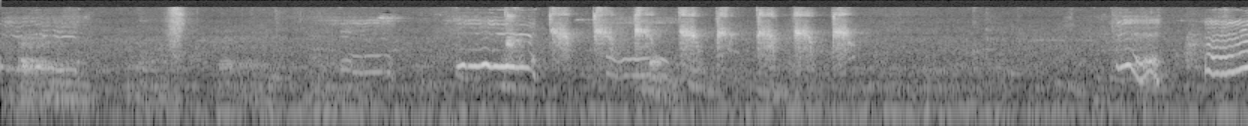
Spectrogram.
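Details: Three-week-old River/Blue Standard Poodle puppies giving scattered high whimpers and short squeaky calls, some rising or wavering, over a steady low hum, with a few brief sharp clicks and rustles.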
